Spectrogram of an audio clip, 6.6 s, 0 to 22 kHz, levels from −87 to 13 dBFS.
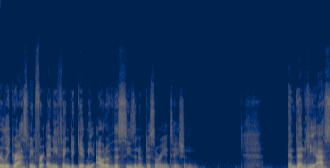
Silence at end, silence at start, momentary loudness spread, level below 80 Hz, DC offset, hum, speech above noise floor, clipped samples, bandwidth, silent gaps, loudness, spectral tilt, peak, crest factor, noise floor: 0 s; 0 s; 12 LU; -74 dBFS; under 0.1%; none; 48 dB; under 0.1%; 13.5 kHz; none; -31 LUFS; -6 dB/octave; -12 dBFS; 20 dB; -78 dBFS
